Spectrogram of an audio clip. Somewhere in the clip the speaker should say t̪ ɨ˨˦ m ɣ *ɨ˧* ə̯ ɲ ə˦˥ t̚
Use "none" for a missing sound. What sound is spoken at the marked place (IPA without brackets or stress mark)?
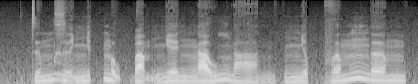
ɨ̰˧˨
